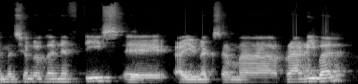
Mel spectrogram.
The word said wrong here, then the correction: Rarible: perdón, Rarible, iba a intentar pronunciarla en español, pero es A-R-I-B-L-E.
